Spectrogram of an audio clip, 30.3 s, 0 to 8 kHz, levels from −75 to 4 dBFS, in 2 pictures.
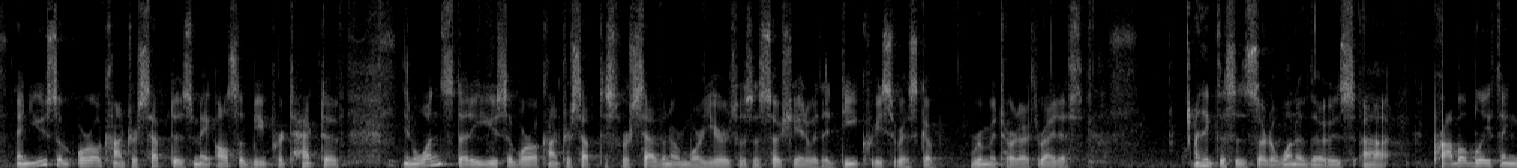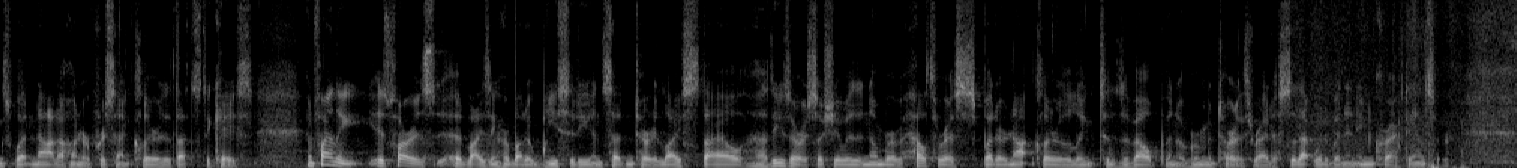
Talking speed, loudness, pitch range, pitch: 180 wpm, -30 LUFS, 95-110 Hz, 100 Hz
